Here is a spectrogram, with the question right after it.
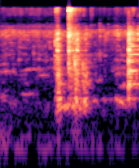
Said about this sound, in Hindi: ये देखिए मैं इसको भून रही हूँ।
